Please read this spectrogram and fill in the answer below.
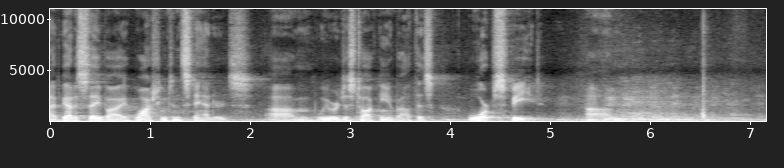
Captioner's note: laughter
